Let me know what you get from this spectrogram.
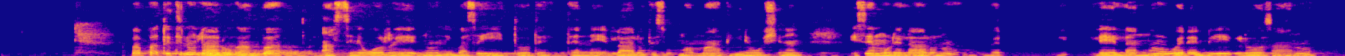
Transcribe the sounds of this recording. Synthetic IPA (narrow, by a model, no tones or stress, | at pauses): bɐbːɐt̪ʼːɪt̪ɪnɔlaːlɔɡaːbːɐːsːɪnɛwɔrːɛjɛʔɪnɔnɪbɐsɛhiːt̪ːoːt̪ɛt̪ɛnːɛ̰laːlɔt̪ɛsʊmːɐmaːt̪iːnɛwɔʃːɪnɐnʔɪsɛmʊlɛlaːlɔnɔ | le̞ːlːɐnːowɛd̪ɛlːiloːsaːnɔ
